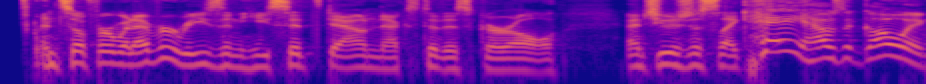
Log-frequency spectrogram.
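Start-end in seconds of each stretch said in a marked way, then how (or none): 3.8-4.7 all bright, cheery, high, chipper voice. Retelling a girl greeting a dour guy who sat beside her, imitating a chipper girl. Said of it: "Like all chipper".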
